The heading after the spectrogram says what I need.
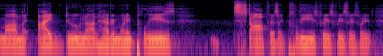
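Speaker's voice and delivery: put-on tearful, desperate pleading. A son retells begging his mom to stop a beating, retelling pleading with mom.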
